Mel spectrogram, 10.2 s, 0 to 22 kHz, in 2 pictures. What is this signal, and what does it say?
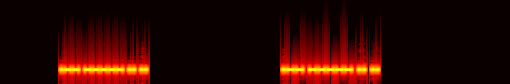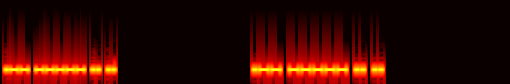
Morse code, heard as a keyed tone, about 49 wpm, 700 Hz. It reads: W0II W0II W0II W0II
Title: Speed Racing - USA 1x2 Call Signs 40wpm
